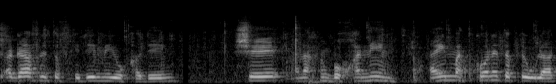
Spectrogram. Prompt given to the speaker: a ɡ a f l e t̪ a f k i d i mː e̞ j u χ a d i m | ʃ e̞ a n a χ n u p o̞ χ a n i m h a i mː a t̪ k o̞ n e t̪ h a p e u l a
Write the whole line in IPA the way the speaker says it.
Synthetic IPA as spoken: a ɡ a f l e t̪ a f k i d i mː e̞ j u χ a d i m | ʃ e̞ a n a χ n u b o̞ χ a n i m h a i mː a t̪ k o̞ n e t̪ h a p e u l a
